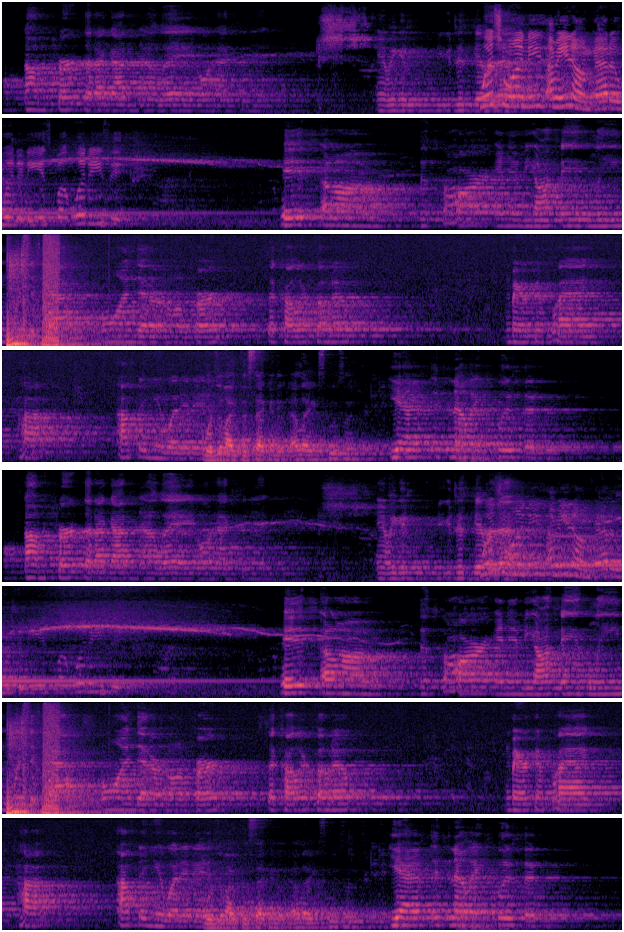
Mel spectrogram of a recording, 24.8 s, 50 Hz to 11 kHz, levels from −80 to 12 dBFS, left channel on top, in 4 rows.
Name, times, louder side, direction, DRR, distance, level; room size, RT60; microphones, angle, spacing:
voice 1, 0.2-2.7 3.6-5.1 7.7-8.1 8.6-14.6 15.0-15.9 16.7-16.8 17.4-18.3 18.7-19.0 19.7-20.7 22.3-24.0, right 2 dB, 20° right, -1 dB, 1.3 m, -32 dB
sound 1, 1.1-1.2 1.5-3.6 4.2-4.3 4.7-4.8 4.9-5.0 5.6-10.2, right 8 dB, 80° right, 0.9 m, -41 dB
voice 2, 3.1-3.7 4.8-7.7, left 5 dB, 70° left, 10 dB, 0.7 m, -31 dB
Chink clink, 5.5-9.9, right 5 dB, 50° right, 1.8 m, -42 dB
sound 2, 12.4-21.1, left 1 dB, 10° left, 0.3 m, -32 dB
voice 3, 20.6-22.2 23.1-23.4, left 2 dB, 50° left, 6 dB, 1.0 m, -30 dB
14.0 x 9.6 x 7.0 m, 2.6 s
head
